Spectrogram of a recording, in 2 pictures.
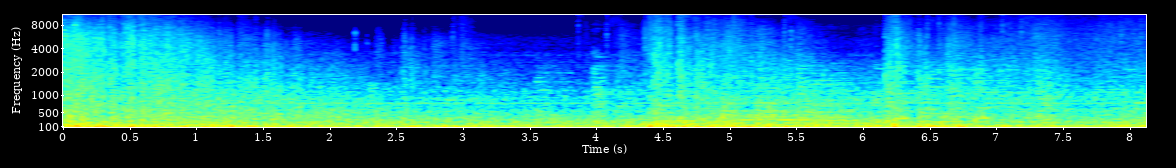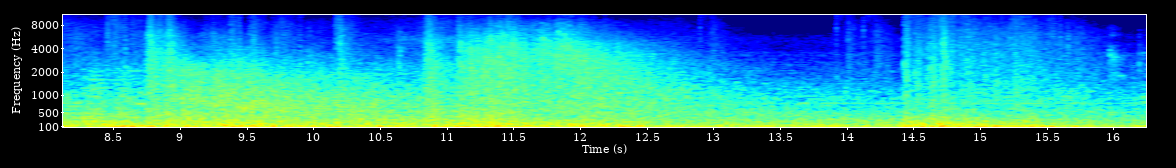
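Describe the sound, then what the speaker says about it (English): Warship main guns fire during a naval battle in the Ultimate Admiral: Dreadnoughts game between German and Italian ships, with repeated deep booms over continuous low rumble and no talk. "German ship has run out of torpedo guns, so it is just a matter of main guns firing."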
